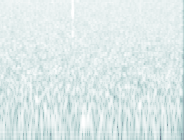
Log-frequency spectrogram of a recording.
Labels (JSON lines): {"label": "ambient", "recorder": "HydroMoth"}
